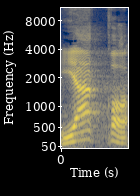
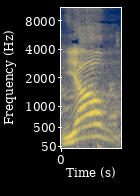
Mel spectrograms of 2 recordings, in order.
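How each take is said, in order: First: The word ends in a hard, bouncing k sound. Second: The word ends in a soft voiced gh sound. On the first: The speaker calls it wrong. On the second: The speaker calls it right.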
